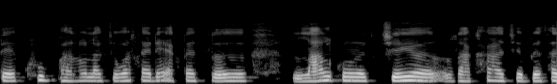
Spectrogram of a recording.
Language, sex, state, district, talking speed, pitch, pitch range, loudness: Bengali, male, West Bengal, Jhargram, 160 wpm, 170 Hz, 160-175 Hz, -20 LUFS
